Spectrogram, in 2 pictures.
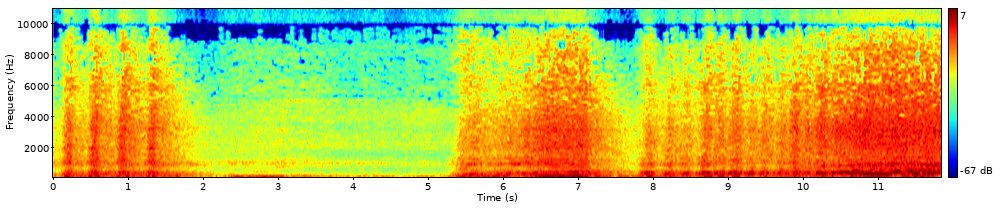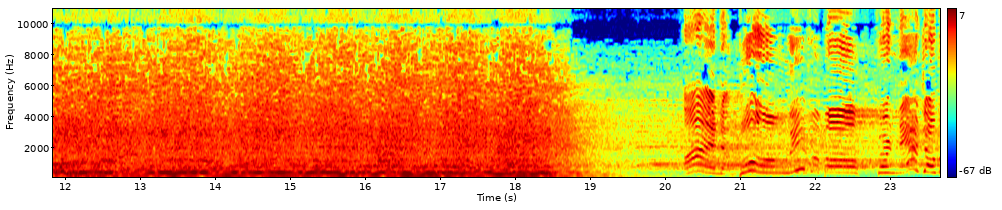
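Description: El Toro Loco monster truck roars and revs through a donut competition in a San Jose arena, its loud engine rising and surging for a long stretch under an announcer's voice and crowd noise before easing off.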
